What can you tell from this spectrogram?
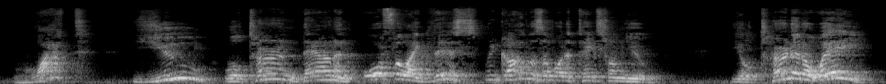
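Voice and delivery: high, loud incredulous outburst; flabbergasted disbelief. Retold or imitated. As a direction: demand in shock how he could refuse. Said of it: "He was flabbergasted".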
